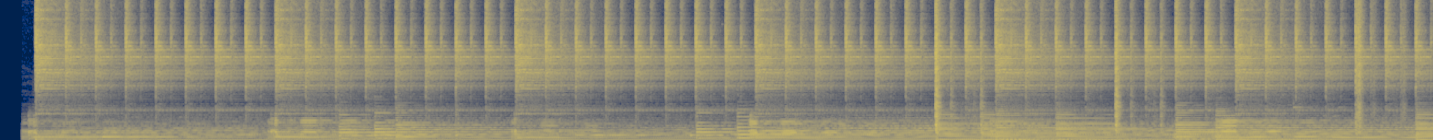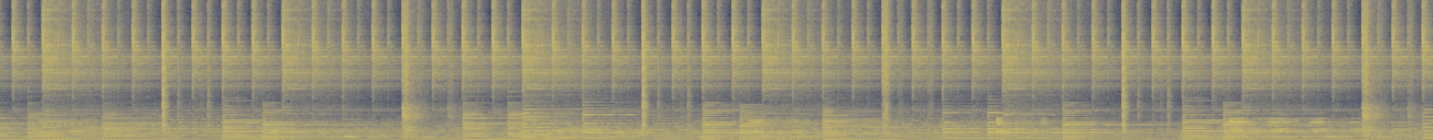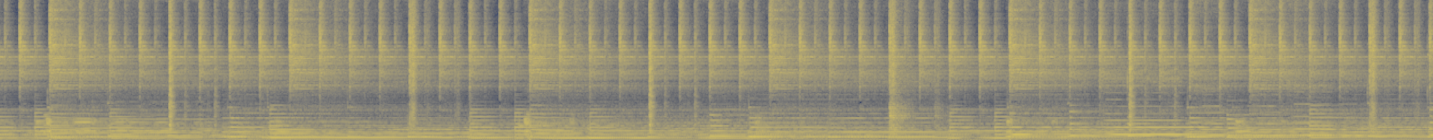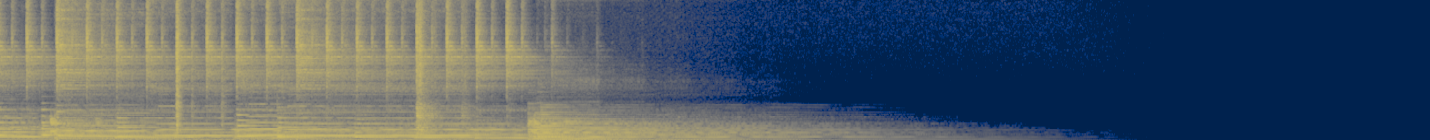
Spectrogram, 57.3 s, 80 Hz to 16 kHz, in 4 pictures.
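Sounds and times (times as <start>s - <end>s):
chill out karaoke version of a birthday song: 0.4s - 50.2s.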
